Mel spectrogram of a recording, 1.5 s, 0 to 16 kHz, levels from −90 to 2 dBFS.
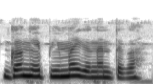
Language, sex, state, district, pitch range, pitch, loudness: Wancho, female, Arunachal Pradesh, Longding, 215-250 Hz, 240 Hz, -11 LUFS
